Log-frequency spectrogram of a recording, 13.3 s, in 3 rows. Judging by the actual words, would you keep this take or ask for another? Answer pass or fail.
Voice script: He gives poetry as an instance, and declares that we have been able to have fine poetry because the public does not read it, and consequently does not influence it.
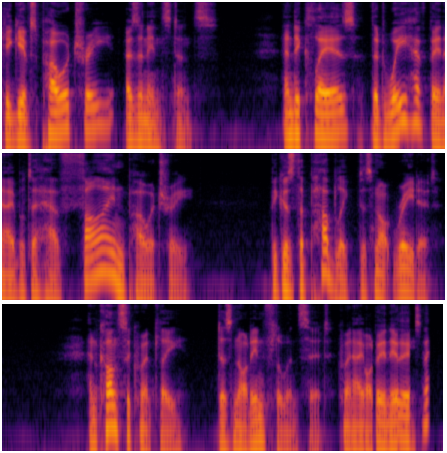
fail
